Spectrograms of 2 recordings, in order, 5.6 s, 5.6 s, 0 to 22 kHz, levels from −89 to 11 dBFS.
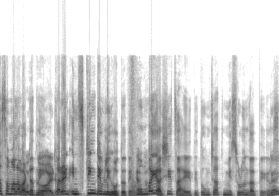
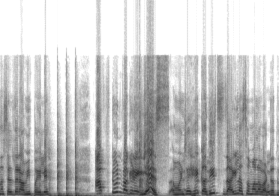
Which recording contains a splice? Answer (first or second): first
